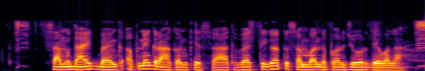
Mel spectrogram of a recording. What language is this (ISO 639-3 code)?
bho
